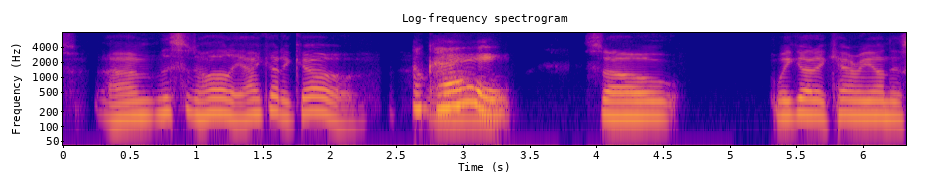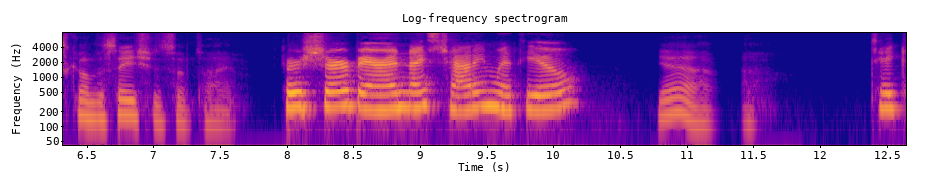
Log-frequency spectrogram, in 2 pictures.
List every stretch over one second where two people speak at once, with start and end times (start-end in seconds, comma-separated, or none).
none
